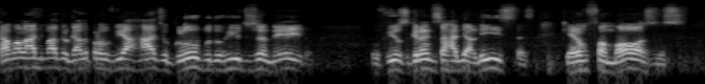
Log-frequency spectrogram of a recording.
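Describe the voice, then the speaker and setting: A man's voice of medium pitch, an ordinary speaking voice, at a moderate pace with fairly even intonation. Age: 60s. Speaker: radio broadcaster. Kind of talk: interview on live stream. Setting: Instagram live video call.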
